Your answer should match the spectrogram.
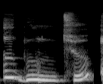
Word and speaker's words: Ubuntu: Well, it's an African principle. It's pronounced Ubuntu.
